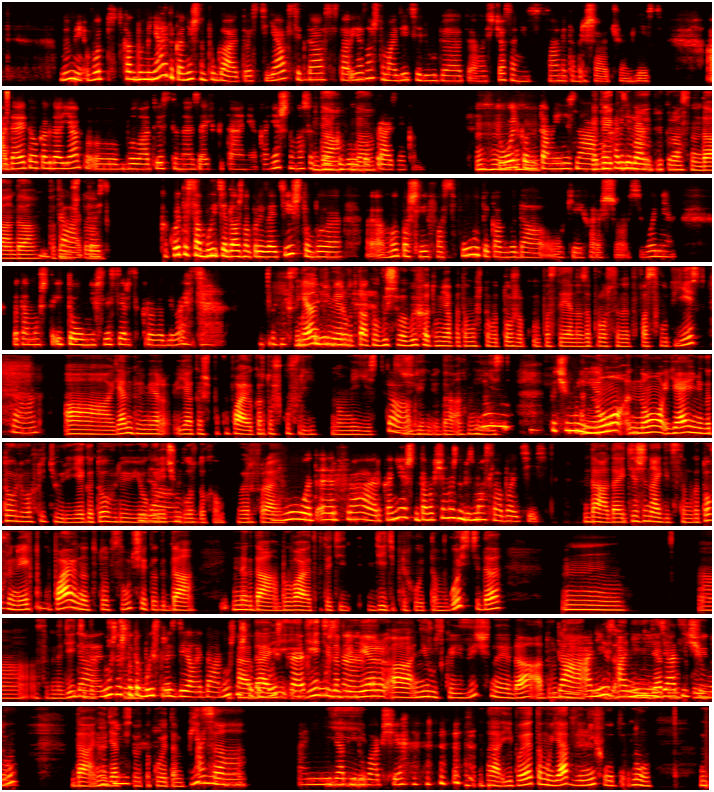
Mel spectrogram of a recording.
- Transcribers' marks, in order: tapping; laughing while speaking: "обливается на них смотреть"; laughing while speaking: "сожалению. Да, она у меня есть"; other background noise; in English: "эир фрае"; in English: "Air Fryer"; chuckle
- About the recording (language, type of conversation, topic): Russian, unstructured, Почему многие боятся есть фастфуд?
